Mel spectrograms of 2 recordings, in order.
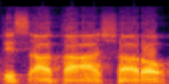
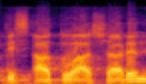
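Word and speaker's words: تسعة عشر: Berarti alaiha itu tetap yang ngatasin rokok tis'ata asyara utawi 19. Tetap bacanya bukan tis'atu asyarin tapi tis'ata asyara.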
